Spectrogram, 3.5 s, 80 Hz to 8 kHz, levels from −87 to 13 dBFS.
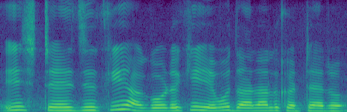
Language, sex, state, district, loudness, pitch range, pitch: Telugu, female, Andhra Pradesh, Annamaya, -13 LUFS, 200-235 Hz, 220 Hz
